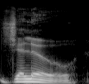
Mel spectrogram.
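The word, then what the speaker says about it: Jellö: that but um but with the accenting it's still pronounced Jello um I oh oh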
